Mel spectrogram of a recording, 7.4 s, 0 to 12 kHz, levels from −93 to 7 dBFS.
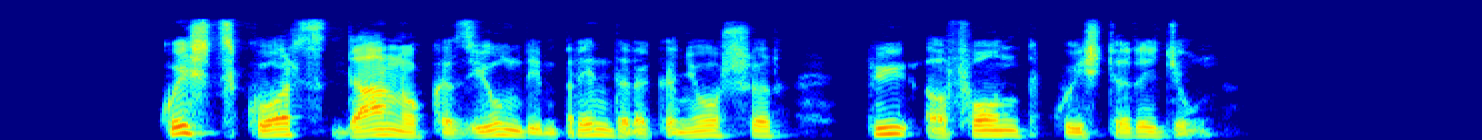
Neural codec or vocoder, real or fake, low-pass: codec, 16 kHz, 4 kbps, FreqCodec, larger model; fake; 7.2 kHz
